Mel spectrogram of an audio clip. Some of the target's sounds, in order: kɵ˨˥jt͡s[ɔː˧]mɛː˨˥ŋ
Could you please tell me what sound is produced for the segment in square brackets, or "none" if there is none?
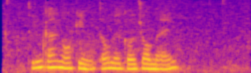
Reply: ɔː˧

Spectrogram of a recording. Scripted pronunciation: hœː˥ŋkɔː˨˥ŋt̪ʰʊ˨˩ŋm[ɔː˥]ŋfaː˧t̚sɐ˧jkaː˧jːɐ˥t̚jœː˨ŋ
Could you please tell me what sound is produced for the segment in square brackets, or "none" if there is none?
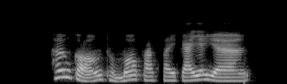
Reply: ɔː˥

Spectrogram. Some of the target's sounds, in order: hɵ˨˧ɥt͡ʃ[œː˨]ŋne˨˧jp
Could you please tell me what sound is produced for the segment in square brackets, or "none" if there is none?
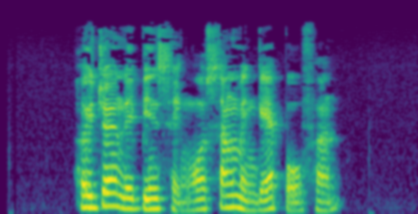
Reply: œː˥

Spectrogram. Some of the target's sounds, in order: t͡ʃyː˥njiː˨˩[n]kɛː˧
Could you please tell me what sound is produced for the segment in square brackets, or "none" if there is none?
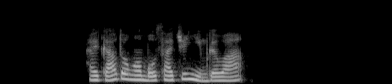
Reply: m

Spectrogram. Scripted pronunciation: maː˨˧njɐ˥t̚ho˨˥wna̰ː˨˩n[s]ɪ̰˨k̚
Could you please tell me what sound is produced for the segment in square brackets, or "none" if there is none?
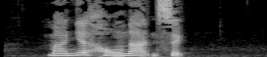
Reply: s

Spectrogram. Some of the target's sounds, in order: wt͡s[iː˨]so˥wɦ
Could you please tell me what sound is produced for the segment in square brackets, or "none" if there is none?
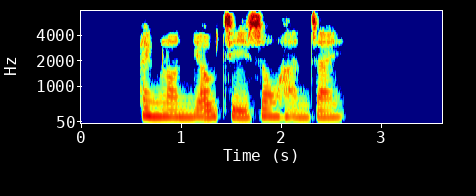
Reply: iː˨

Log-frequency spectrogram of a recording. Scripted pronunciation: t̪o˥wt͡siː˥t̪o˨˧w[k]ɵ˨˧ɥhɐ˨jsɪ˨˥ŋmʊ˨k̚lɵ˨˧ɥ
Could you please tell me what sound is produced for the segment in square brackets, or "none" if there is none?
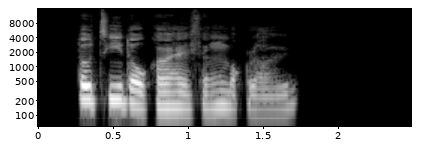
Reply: kʰ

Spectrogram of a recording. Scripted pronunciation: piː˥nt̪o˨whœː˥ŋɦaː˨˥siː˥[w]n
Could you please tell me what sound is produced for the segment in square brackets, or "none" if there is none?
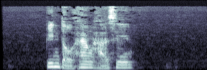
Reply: none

